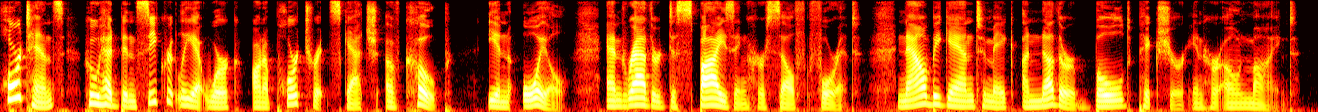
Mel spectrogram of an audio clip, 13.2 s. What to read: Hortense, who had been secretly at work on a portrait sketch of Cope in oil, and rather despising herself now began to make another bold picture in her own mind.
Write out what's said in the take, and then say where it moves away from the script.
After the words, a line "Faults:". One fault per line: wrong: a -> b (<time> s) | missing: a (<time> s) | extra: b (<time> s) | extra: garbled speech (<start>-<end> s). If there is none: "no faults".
Hortense, who had been secretly at work on a portrait sketch of Cope in oil, and rather despising herself for it, now began to make another bold picture in her own mind.
Faults:
extra: for it (8.1 s)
